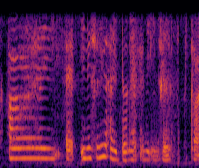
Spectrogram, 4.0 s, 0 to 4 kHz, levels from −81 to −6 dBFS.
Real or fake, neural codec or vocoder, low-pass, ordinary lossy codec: fake; codec, 44.1 kHz, 3.4 kbps, Pupu-Codec; 3.6 kHz; none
